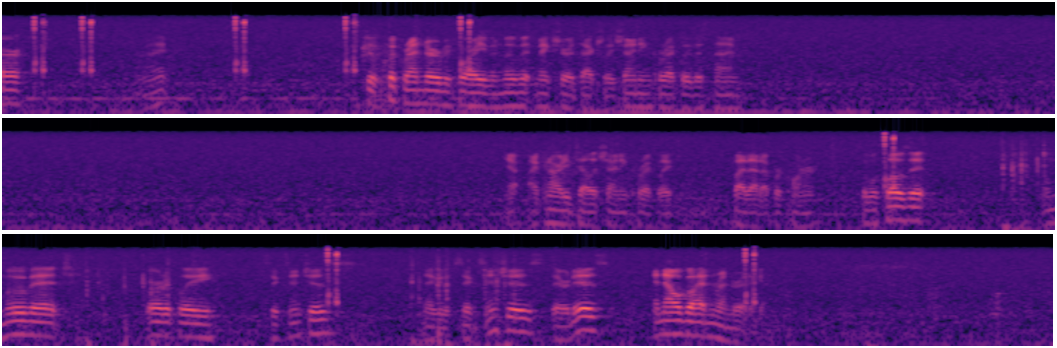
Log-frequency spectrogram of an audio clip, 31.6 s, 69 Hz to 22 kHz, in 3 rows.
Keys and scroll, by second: 21.6 Return, 25.2 -, 25.5 6, 26.2 Return.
